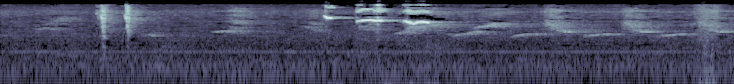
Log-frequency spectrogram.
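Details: Kinoy delivering a clear tembakan phrase: a pair of quick high chips, a loud whistled flourish of sliding notes, then soft descending whistles trailing off.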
